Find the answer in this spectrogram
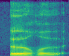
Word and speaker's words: heureux: prononcé deux fois heureux donc ne ne regardez pas le h ne regardait pas le x ne regardait pas le eu juste fermer les yeux visualiser c'est cette combinaison heureux heureux et après vous allez voir c'est assez facile à prononcer deuxième chose concernant ce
